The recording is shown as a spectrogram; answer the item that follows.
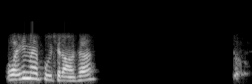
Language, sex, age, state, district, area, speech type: Hindi, male, 30-45, Uttar Pradesh, Azamgarh, rural, conversation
